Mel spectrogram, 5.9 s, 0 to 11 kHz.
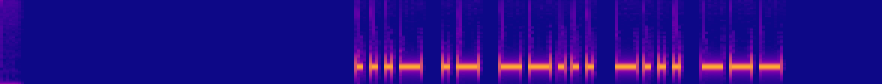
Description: Morse code, heard as a keyed tone, about 25 wpm, 700 Hz. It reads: VA7BO
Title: DXCC-100 Call Signs - 5 Characters - 25wpm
